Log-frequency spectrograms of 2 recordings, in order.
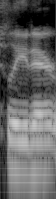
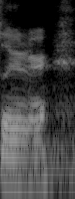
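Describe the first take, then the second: First: The name's ending rhymes with eater. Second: The name's ending does not rhyme with eater. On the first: The speaker calls it right. "But it is Schluter. Rhymes with eater" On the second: The speaker calls it wrong. "many people like think it's Schluter"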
